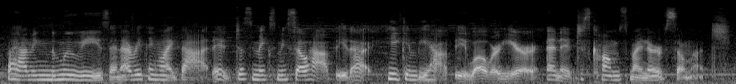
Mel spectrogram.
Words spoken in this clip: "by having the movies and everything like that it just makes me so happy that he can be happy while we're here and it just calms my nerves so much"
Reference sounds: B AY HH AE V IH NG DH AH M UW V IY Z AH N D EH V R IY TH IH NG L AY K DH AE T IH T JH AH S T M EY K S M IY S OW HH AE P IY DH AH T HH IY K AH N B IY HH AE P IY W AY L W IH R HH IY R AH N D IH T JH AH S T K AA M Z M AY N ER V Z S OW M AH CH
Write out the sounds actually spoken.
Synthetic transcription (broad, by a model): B AY HH AE V IH NG DH AH M UW V IY Z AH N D EH V R IY TH IH NG L AY K DH AE T IH T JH AH S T M EY K S M IY S OW HH AE P IY DH AH T HH IY K AH N B IY HH AE P IY W AY L W IH R HH IY R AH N IH T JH AH S K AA M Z M AY N ER V Z S OW M AH CH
